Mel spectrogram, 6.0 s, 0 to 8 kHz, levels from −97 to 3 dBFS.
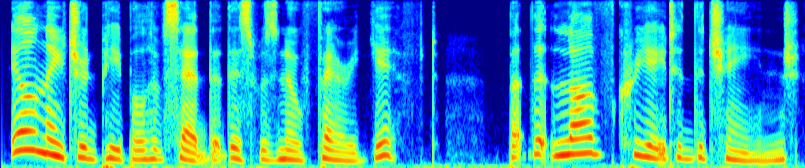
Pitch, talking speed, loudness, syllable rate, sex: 190 Hz, 170 wpm, -20 LUFS, 4.3 syllables/s, female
